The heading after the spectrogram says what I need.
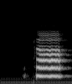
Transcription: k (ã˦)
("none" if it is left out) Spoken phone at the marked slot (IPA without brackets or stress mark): ã˦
